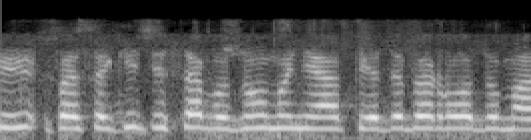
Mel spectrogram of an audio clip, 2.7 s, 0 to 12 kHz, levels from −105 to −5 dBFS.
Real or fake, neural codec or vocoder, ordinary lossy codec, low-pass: real; none; Opus, 64 kbps; 7.2 kHz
